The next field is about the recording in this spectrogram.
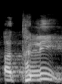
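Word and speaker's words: utterly: इसे हम लोग अटरली, मोस्ट ऑफ लोग पढ़ेंगे इसे अटरली, बट इसका प्रोनाउंसिएशन होता है अथली।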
